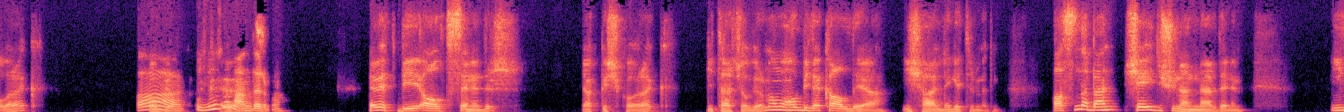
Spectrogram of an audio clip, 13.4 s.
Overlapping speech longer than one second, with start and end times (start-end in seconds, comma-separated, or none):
1.5-2.7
